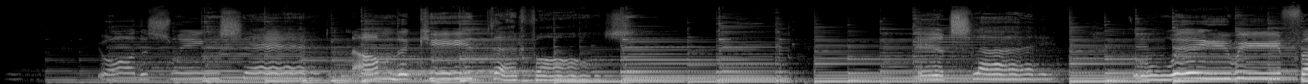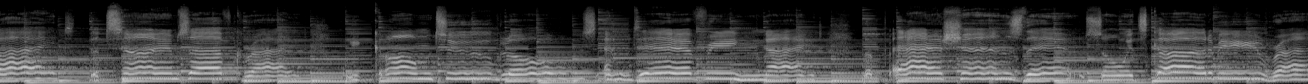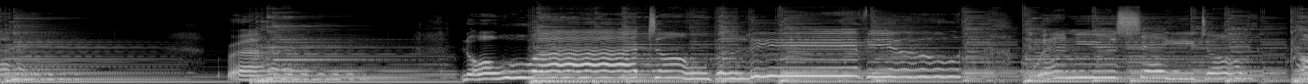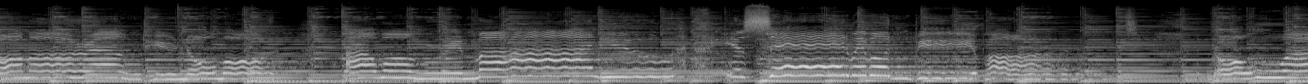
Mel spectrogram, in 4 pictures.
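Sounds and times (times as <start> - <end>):
acoustic music: 0.3 - 52.3.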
